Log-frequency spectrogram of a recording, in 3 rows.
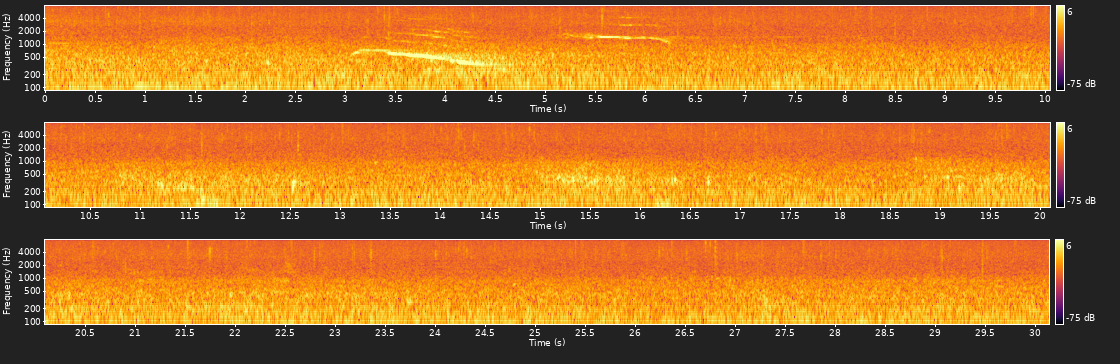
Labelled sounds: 3.7	4.1	humpback whale, 1.4 to 2.3 kHz
5.1	6.3	humpback whale, 1.0 to 4.3 kHz

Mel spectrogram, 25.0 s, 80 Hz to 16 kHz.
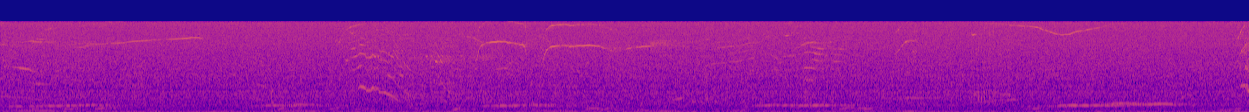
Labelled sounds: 0.2	0.9	killer whale, Bigg's (transient), 1.5 to 4.2 kHz
1.5	4.1	killer whale, Bigg's (transient), 3.3 to 4.7 kHz
7.0	7.9	killer whale, Bigg's (transient), 0.80 to 7.2 kHz
8.6	8.9	killer whale, Bigg's (transient), 2.0 to 2.2 kHz
9.6	13.4	killer whale, Bigg's (transient), 1.5 to 8.0 kHz
14.3	14.9	killer whale, Bigg's (transient), 2.0 to 3.5 kHz
15.3	16.5	killer whale, Bigg's (transient), 1.6 to 4.0 kHz
18.1	18.3	killer whale, Bigg's (transient), 3.7 to 4.3 kHz
19.9	22.1	killer whale, Bigg's (transient), 5.0 to 7.2 kHz

